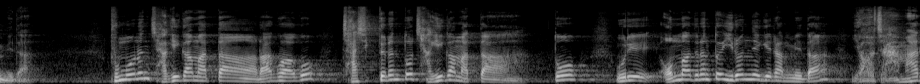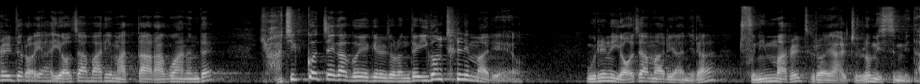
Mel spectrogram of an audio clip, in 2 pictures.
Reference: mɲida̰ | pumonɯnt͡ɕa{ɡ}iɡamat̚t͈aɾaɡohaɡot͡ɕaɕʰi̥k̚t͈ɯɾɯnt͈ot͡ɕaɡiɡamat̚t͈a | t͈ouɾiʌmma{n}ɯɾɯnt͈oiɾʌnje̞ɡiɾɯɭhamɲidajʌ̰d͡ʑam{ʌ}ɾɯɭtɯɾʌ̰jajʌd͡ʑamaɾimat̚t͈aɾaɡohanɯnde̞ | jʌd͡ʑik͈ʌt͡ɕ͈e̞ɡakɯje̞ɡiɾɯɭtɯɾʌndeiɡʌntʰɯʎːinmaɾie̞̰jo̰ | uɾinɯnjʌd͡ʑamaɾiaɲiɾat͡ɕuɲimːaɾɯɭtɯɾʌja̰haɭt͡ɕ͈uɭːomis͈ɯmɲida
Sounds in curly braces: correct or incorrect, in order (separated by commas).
correct, incorrect, incorrect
